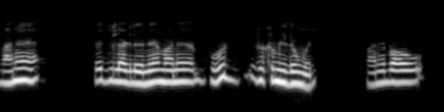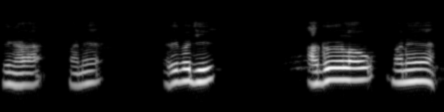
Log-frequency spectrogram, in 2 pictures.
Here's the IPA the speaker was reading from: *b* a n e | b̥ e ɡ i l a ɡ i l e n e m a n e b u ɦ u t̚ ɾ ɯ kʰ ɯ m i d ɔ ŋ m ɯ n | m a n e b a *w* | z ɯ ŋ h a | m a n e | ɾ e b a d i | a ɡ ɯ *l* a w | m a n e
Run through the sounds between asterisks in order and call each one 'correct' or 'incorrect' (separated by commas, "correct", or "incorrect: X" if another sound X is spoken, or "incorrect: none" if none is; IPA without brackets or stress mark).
incorrect: m, correct, correct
